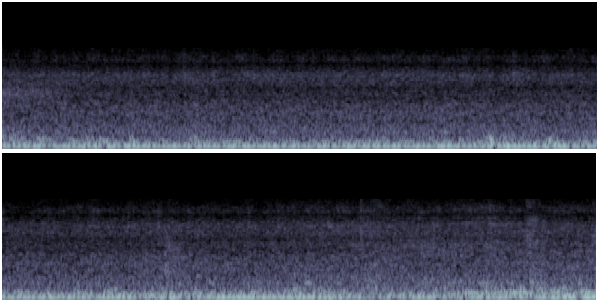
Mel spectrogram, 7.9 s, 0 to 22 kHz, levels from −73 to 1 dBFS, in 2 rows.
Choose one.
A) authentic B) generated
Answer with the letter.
A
